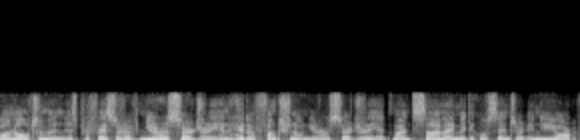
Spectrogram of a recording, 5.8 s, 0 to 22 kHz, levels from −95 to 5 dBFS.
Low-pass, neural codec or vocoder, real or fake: 7.2 kHz; vocoder, 44.1 kHz, 128 mel bands, Pupu-Vocoder; fake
